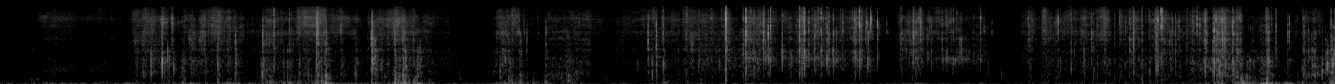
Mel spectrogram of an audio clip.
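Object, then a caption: Thin paper book page. A single thin, yellowed printed book page is held flat on a sketchbook and then crumpled into a ball by bare fingertips. Dense, bright crinkling and crackling comes in three stretches of rapid, sharp snaps, separated by brief near-silent pauses around 5 and 10 seconds, with almost no low end.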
